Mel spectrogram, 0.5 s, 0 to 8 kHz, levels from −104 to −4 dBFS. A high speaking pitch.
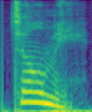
Yes: high, 230 Hz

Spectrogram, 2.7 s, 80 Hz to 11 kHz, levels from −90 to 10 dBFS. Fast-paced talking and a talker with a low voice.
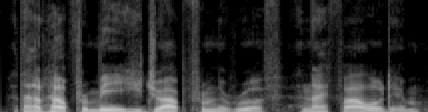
Yes: fast, 290 wpm; low, 105 Hz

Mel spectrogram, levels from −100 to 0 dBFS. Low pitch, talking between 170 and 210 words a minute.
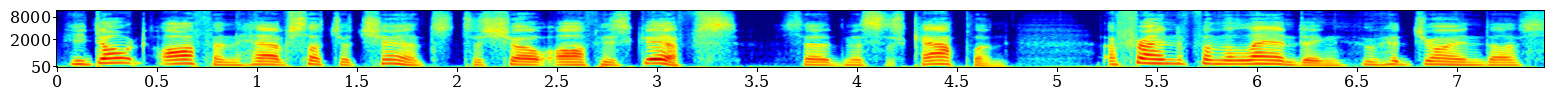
No: medium, 180 Hz; average, 195 wpm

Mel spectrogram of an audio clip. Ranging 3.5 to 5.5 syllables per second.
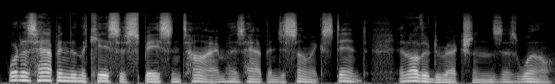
No: 5.7 syllables/s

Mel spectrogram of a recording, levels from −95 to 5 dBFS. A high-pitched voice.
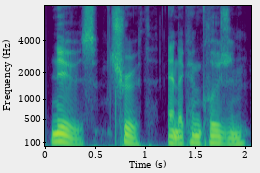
No: very low, 95 Hz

